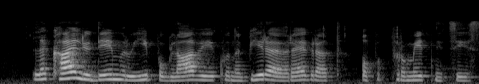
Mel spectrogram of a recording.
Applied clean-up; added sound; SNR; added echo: none; none; none; none.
